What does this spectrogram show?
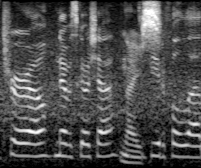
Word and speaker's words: Truro: the name of your churro churro yeah there's no ch but it's team yes it's a truro nova scotia nice beautiful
